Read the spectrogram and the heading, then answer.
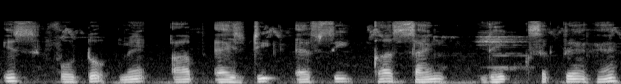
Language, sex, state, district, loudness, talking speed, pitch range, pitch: Hindi, male, Rajasthan, Jaipur, -16 LUFS, 95 wpm, 110-130 Hz, 115 Hz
